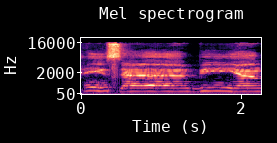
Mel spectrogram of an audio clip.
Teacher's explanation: ہا کو صاف کر کے گلے سے نکالیں گے، سین میں سیٹی ادا کرنے کے ساتھ سین کے بعد حروف مدہ میں سے الف ہے، لہذا سین کو ایک الف کے مقدار کھینچ کر پڑھیں گے.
